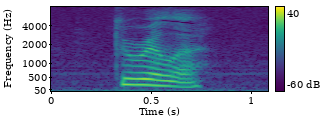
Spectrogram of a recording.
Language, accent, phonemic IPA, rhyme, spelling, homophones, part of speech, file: English, US, /ɡəˈɹɪl.ə/, -ɪlə, gorilla, guerrilla, noun, En-us-gorilla.ogg
- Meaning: An ape of the genus Gorilla; endemic to the forests of Central Africa and typified by superlative physical size and strength in relation to other primates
